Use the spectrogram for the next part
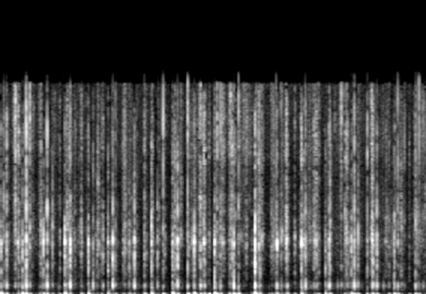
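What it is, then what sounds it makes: Empty paper pulp egg carton. Fingertips tap and scratch the egg cups and labelled lid of an empty, hollow molded paper pulp egg carton. The result is a rapid, uneven series of soft, dull, papery taps with thumpy low-end weight and no ring, mixed with light scratchy rustle.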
